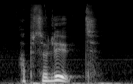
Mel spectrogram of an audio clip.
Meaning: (adjective) absolute, full, complete; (adverb) absolutely; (interjection) absolutely, yes, certainly (expression indicating strong agreement)
- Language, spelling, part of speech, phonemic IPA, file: Swedish, absolut, adjective / adverb / interjection, /absɔˈlʉːt/, Sv-absolut.ogg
